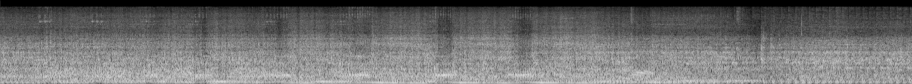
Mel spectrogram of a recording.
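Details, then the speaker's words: Honda Vario 110 FI (LED) that stalls after 1–2 km, fault traced to a nearly broken pulser cable causing intermittent injector spray. Now running with the fan cover still off, it settles into a steady, even idle, more stable; normal idle. "Sekarang varionya sudah hidup, sudah lebih stabil."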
